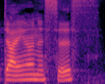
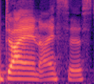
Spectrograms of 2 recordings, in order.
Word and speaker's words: Dionysus: Just for some reason, it made me think of the Greek god Dionysus, or Dionysus, depending on your pronunciation.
